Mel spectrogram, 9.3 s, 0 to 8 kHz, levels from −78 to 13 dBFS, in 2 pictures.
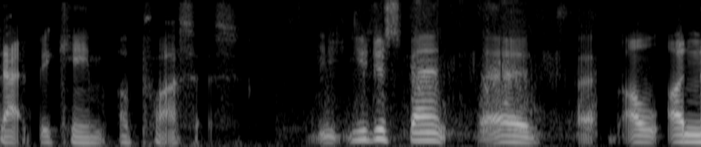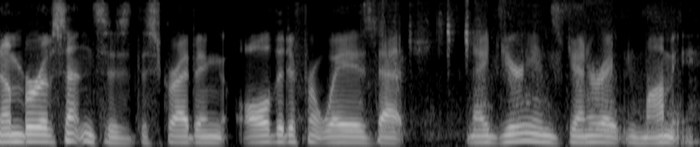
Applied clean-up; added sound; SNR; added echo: neural separator model SepFormer DNS4.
